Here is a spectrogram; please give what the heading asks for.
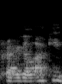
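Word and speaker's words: Craigellachie: it's written it doesn't it doesn't look like cragalaki but that's how you pronounce it The Distillery was founded in 1824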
